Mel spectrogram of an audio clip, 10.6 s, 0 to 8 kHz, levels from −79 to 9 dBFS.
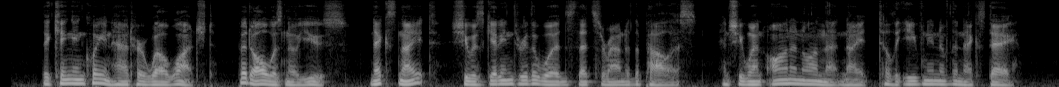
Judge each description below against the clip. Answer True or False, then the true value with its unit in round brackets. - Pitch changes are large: False (3.8 semitones)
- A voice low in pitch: True (105 Hz)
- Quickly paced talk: True (225 wpm)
